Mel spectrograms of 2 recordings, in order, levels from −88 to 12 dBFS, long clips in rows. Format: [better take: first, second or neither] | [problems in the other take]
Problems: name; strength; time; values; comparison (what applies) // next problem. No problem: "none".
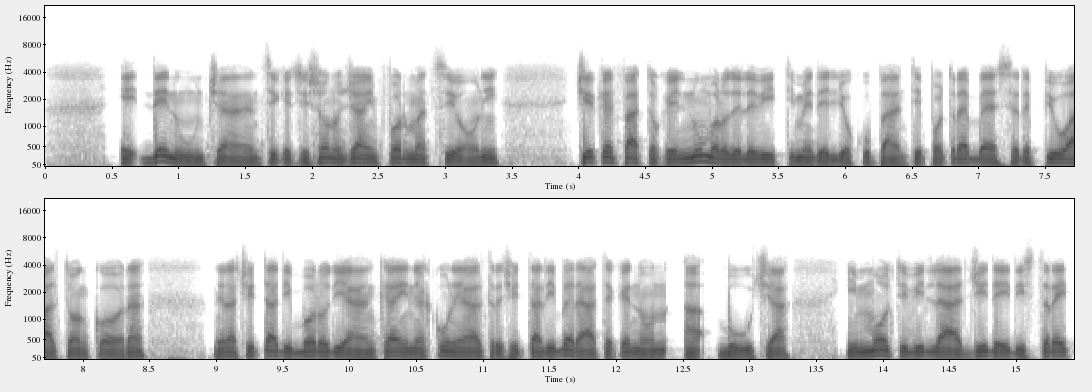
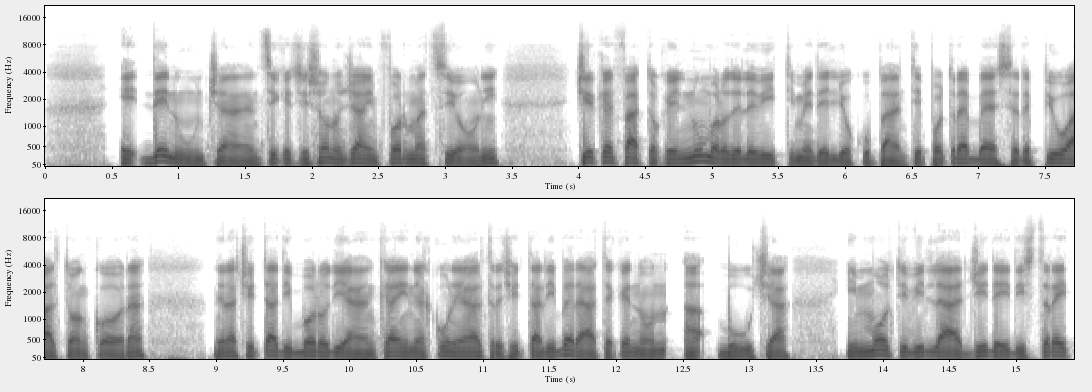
second | muffled; very slightly; fading above 4 kHz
